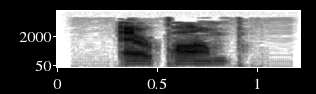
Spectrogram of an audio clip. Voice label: "air-pump", English; nouns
